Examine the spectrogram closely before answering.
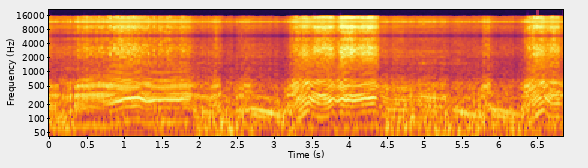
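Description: A dirt bike engine revs hard close by, rising and falling in pitch.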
